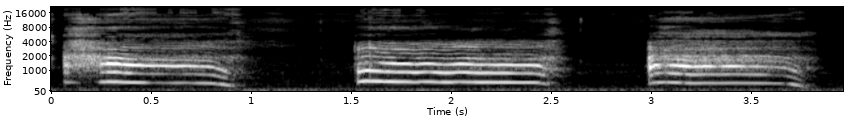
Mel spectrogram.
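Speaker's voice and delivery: high, loud shrieking Ahs; screaming child. Acted. Taylor screaming at her ruined blanket, high loud shrieks. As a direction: shriek like a furious little girl. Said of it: "She started to yell and scream".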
